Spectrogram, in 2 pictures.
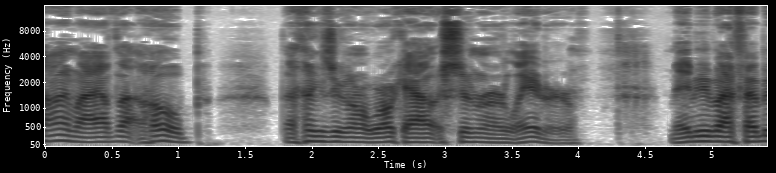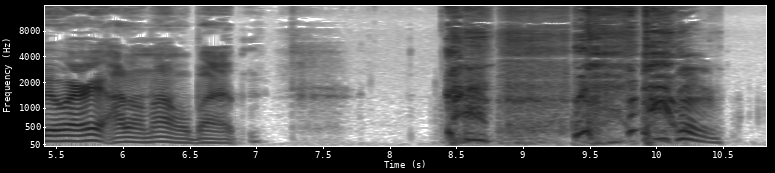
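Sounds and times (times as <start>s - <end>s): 
speech: 0.0s - 1.2s, 1.8s - 7.1s, 8.4s - 9.0s, 10.2s - 10.6s
faint breath: 1.2s - 1.8s, 4.2s - 4.7s, 7.2s - 7.9s
harsh coughs with a rough throat-clearing edge: 8.4s - 10.6s.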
